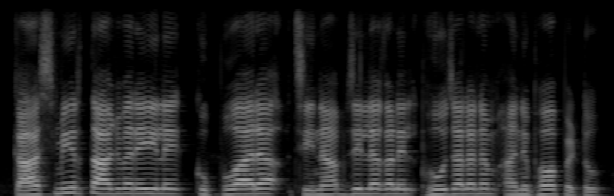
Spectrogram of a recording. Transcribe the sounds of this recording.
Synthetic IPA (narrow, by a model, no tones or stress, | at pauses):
kaːɕmiːrt̪aːɻʋɐɾɐjile̞kupːuʋaːɾɐt͡ɕinaːb̚d͡ʑilːɐɣɐɭilbʱuːd͡ʑɐlɐnɐmɐnubʱɐʋɐpːe̞ʈːu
